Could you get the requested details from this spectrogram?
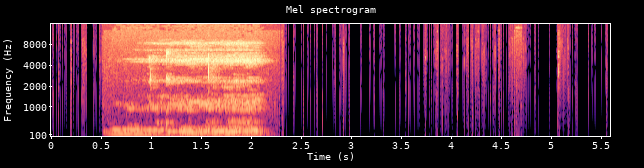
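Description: A single long, rough, droning breath sound lasting about two seconds, then quiet with faint clicks: a snore.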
